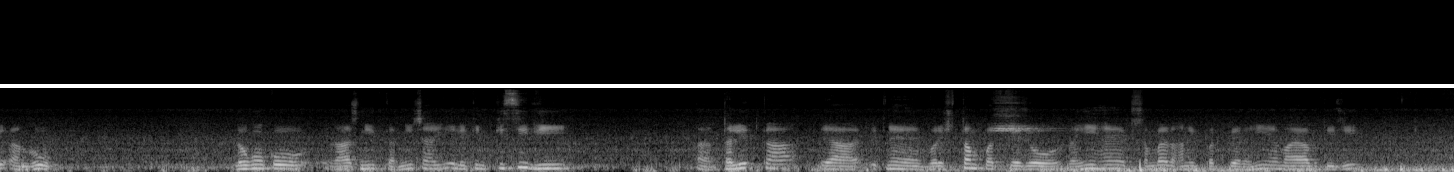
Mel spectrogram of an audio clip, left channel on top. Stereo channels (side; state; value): left; silent; 61 dB below the other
